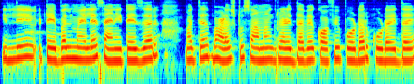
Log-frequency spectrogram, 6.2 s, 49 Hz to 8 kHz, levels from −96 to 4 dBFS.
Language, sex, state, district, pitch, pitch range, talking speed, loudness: Kannada, female, Karnataka, Bidar, 220 Hz, 215-230 Hz, 105 wpm, -13 LUFS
